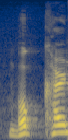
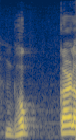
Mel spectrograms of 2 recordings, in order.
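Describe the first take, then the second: First: भुक्खड़ with an aspirated double kkh; wrong form. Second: भुक्कड़ with a plain double kk; no puff of air on the kk of भुक्कड़; corrected form. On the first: Teacher showing the rejected form, भुक्खड़ with aspirated kkh. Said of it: "नहीं होता". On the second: Teacher giving a contrasting form, भुक्कड़ with unaspirated kk. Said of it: "होता है". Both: Shown as a demonstration.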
